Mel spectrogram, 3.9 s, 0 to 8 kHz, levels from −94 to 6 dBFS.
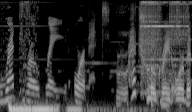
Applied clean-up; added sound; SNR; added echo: classical method spectral subtraction.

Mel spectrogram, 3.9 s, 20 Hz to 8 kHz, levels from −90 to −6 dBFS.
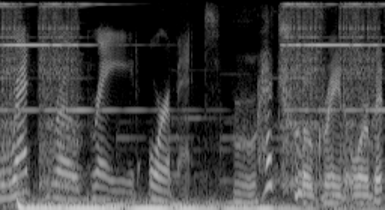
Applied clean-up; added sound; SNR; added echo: none; Telephone; 11 dB; none.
